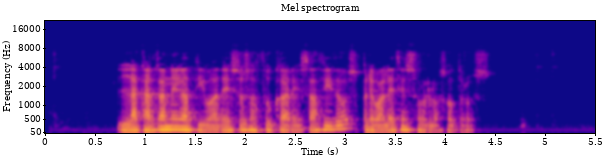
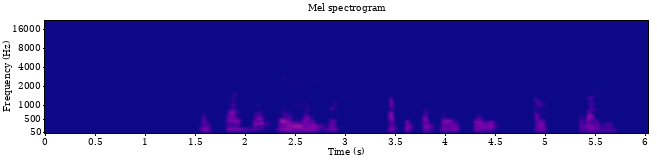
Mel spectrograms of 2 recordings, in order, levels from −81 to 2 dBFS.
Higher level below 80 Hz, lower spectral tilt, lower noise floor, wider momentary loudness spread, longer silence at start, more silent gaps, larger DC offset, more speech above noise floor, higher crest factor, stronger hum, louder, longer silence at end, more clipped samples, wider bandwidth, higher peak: first, -46 dBFS vs under -90 dBFS; first, -7.5 dB/octave vs -6 dB/octave; second, -66 dBFS vs -79 dBFS; first, 16 LU vs 11 LU; first, 0.7 s vs 0.05 s; neither; neither; first, 47 dB vs 19 dB; about the same, 18 dB vs 18 dB; neither; first, -20 LUFS vs -61 LUFS; first, 1.1 s vs 0 s; neither; second, 7.2 kHz vs 16.5 kHz; first, -2 dBFS vs -42 dBFS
